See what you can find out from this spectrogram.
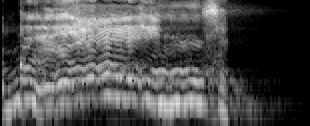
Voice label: Little Mind Demon Male Demon; Story Minion

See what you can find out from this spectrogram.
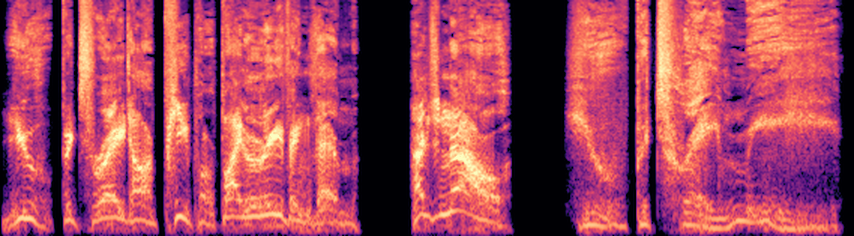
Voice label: Male Orc; Story Hero Garrosh; Story Garrosh Mission8 Intro

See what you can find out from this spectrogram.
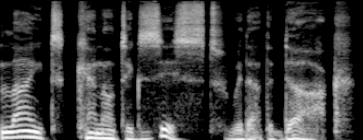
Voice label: Male Human Play

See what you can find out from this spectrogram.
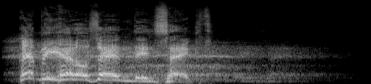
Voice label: Male Elemental Emote HAPPY HALLOWEEN

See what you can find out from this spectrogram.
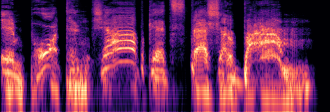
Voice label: Male Kobold Play

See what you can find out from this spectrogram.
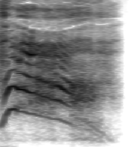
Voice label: Female Orc Attack

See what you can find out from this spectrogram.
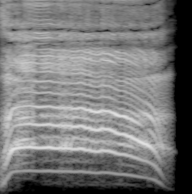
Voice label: Male Troll; Brukan

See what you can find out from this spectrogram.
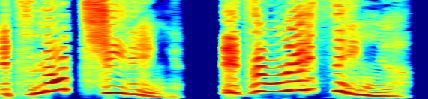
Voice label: Female Gnome Play

